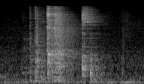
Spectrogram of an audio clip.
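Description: A knife cutting into a poivrade artichoke, two short crisp slicing strokes close by, with faint clinks from the blade on the board.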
